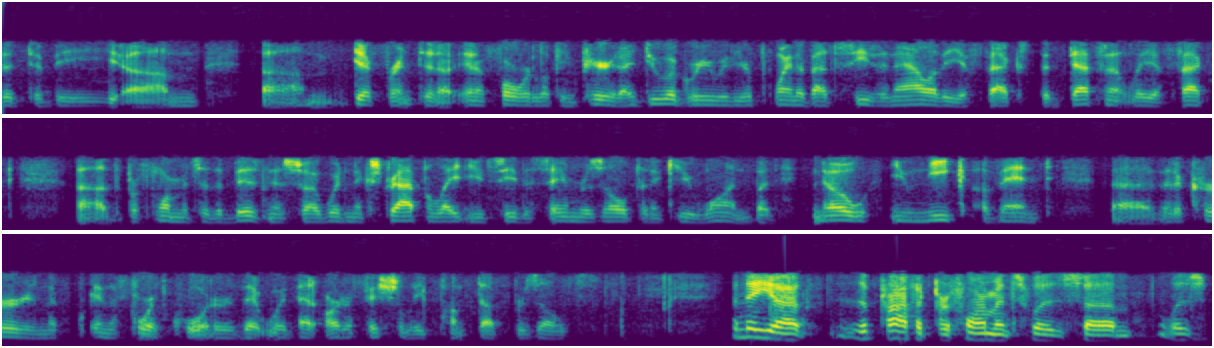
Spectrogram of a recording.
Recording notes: Listen to an audio podcast of the earnings conference call.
